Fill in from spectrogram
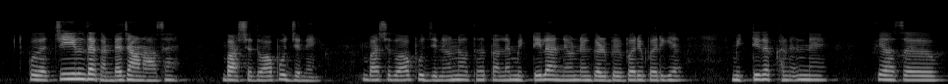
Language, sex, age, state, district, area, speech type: Dogri, female, 30-45, Jammu and Kashmir, Samba, rural, spontaneous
